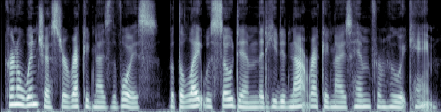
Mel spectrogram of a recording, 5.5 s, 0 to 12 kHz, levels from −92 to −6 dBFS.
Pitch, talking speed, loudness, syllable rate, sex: 175 Hz, 230 wpm, -19 LUFS, 6.1 syllables/s, female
